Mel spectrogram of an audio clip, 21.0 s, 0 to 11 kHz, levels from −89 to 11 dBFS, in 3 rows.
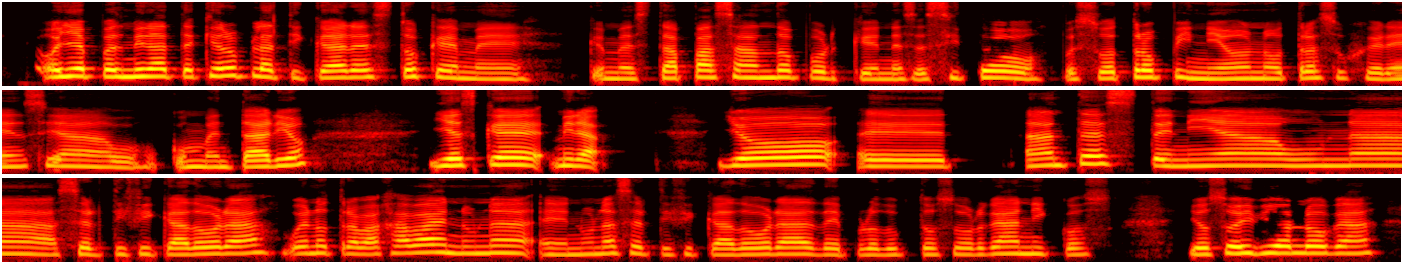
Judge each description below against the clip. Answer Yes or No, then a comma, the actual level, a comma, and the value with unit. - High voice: Yes, high, 230 Hz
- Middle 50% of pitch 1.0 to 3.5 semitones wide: Yes, average, 2.9 semitones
